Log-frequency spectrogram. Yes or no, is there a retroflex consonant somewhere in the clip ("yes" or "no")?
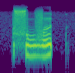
no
